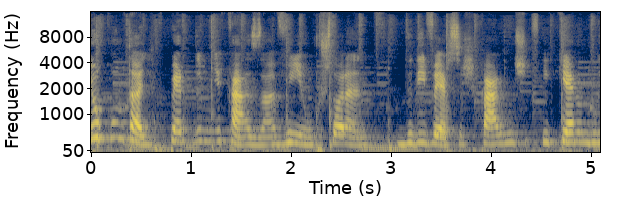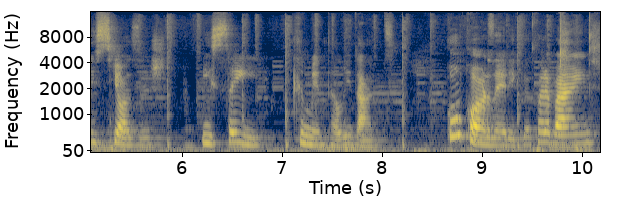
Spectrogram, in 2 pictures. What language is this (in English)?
Portuguese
